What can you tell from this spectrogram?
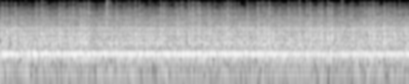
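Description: Singer Stylist sewing machine running steadily at speed on its pedal, spinning a bobbin on the winder spindle as the bobbin fills with thread. A steady hum with one clear tone that holds level throughout.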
